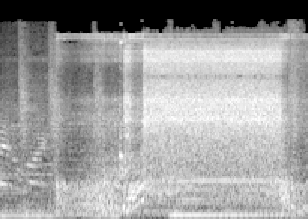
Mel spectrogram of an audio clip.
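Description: Gunfire at sea: a few sharp shots in the first moments. After a sudden change, a loud steady roar runs from about a second and a half in until just before the end.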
